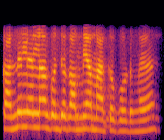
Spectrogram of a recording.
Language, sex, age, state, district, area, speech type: Tamil, female, 18-30, Tamil Nadu, Thoothukudi, rural, conversation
